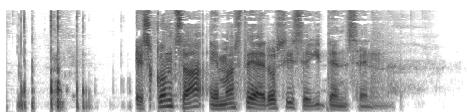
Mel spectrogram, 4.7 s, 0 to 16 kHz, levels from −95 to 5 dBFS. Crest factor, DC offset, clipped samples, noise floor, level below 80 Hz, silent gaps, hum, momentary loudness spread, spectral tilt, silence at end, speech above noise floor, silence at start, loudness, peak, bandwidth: 20 dB; under 0.1%; under 0.1%; -61 dBFS; -60 dBFS; none; none; 18 LU; -2 dB/octave; 0.75 s; 44 dB; 0.15 s; -17 LUFS; 0 dBFS; 11.5 kHz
